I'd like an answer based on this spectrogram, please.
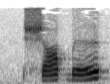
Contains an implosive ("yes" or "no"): yes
